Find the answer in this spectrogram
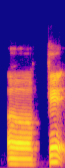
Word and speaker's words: che: Sedangkan kalau apa itu ke ya Kak. Kalau apa itu artinya ke ya, boleh dicatat ya. CHE. CHE ya, itu ke bacanya ya. CH itu kita bacanya seperti K.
